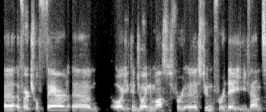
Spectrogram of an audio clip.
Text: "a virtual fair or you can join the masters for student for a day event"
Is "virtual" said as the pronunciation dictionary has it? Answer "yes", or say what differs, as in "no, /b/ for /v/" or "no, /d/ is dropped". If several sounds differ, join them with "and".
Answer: yes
